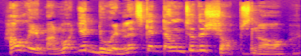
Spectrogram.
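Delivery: high, sing-song mock Newcastle accent; attempted Geordie. Shown as a demonstration. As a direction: put on a hammed-up Geordie voice.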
